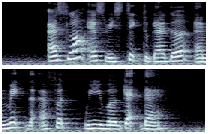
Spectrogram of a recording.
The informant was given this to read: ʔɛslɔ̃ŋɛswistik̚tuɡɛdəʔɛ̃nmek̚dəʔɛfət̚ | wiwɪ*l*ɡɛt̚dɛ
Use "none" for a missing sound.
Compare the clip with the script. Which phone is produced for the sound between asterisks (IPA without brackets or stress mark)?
l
